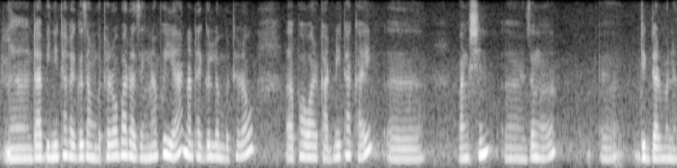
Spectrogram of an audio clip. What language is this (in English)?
Bodo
